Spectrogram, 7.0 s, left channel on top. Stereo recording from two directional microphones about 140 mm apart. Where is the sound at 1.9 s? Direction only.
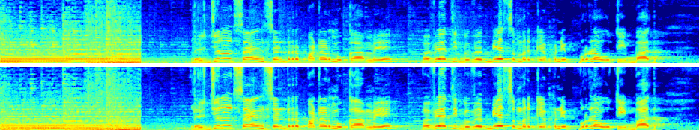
25° right (ahead or behind).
